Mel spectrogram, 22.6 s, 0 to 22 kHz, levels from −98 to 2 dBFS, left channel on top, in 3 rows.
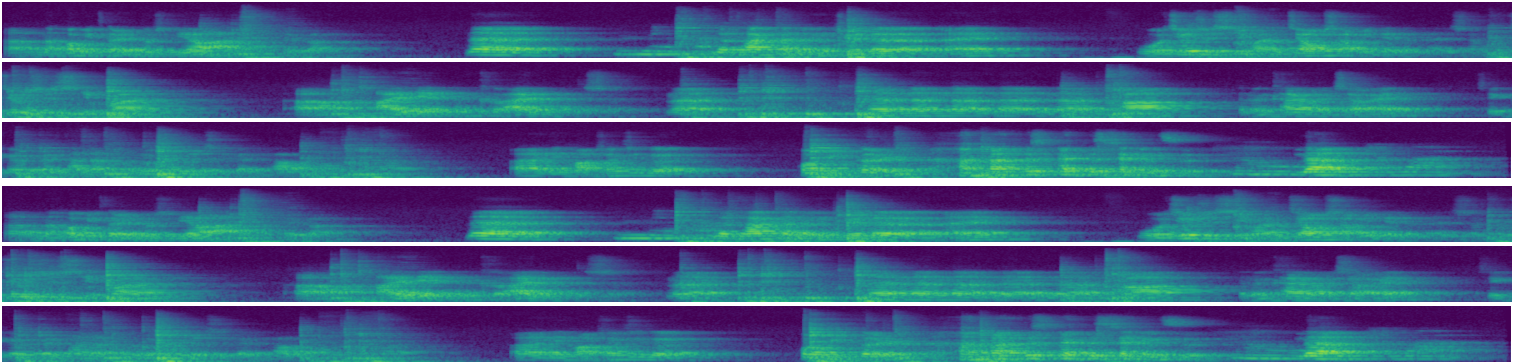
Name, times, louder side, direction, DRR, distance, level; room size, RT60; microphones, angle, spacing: voice 1, 0.0-1.6 2.3-2.8 3.5-5.0 5.7-8.4 9.0-10.6 10.9-11.1 11.8-13.4 13.7-14.6 15.1-17.1 17.6-18.5 19.1-21.1 21.6-21.8, equal, 35° left, -7 dB, 1.0 m, -30 dB
sound 1, 1.0-1.6 3.4-4.6 5.6-6.4 7.4-8.4 9.1-9.6 11.0-12.1 12.8-13.3 15.2-16.2 16.6-17.2 19.1-20.3 20.6-20.8, left 1 dB, 35° right, 0.9 m, -37 dB
voice 2, 3.1-3.6 21.2-22.3, equal, 60° left, -5 dB, 1.0 m, -40 dB
4.7 x 2.6 x 2.7 m, 0.78 s
head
